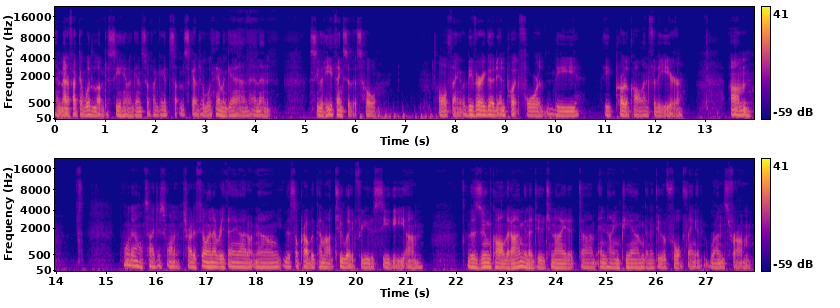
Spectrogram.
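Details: Adult man with cancer and a bile duct stent that his doctor says needs clearing more often; creaky, weak voice, which he attributes to lack of strength, especially in the morning.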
